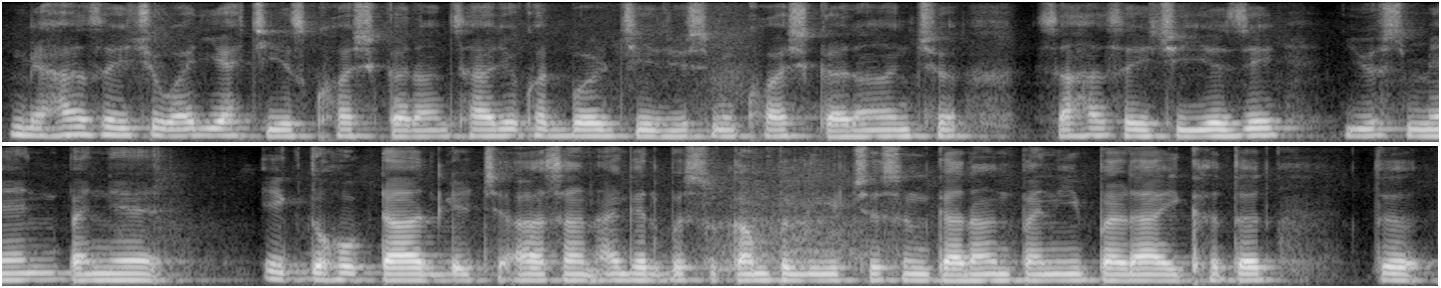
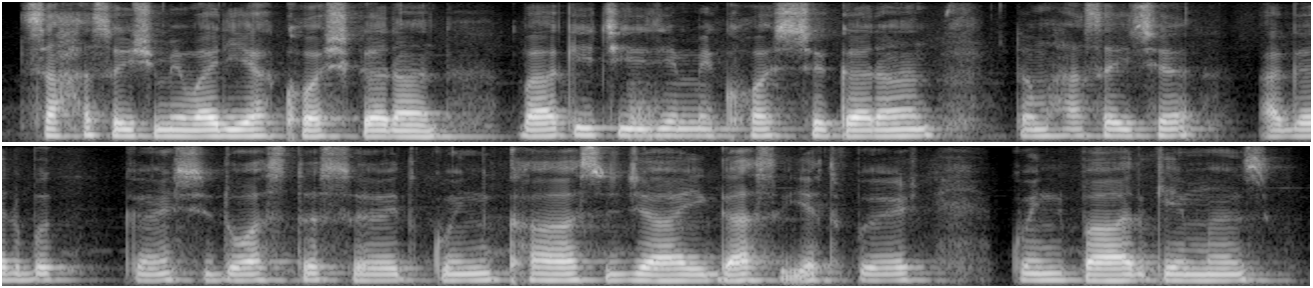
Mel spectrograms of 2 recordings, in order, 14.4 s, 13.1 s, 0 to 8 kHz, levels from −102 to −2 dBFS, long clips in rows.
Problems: constant background noise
